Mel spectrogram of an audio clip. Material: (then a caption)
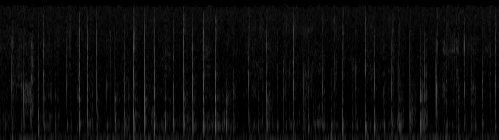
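Leather. Long dark-painted nails and fingertips scratch and rub the raised geometric star pattern on a large closed journal's dark brown embossed leather cover, held tilted. The result is a quiet, steady stream of dozens of short, dry taps and clicks with almost no ring. A soft scratchy rustle fills the gaps between them.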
